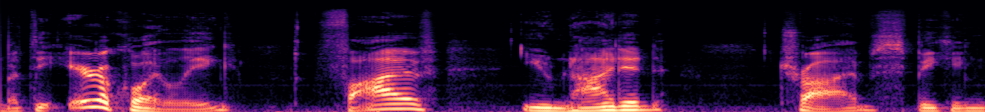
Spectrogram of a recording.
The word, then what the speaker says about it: Iroquois: the arrival of europeans the iroquois league technically uh the french pronunciation would be iroquois um their name for themselves is sony i go with the americanized uh pronunciation but the iroquois league five united tribes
